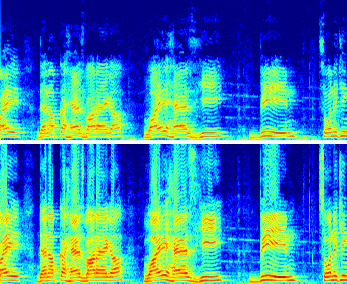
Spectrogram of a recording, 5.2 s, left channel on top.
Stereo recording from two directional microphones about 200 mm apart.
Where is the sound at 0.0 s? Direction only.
40° right (ahead or behind).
